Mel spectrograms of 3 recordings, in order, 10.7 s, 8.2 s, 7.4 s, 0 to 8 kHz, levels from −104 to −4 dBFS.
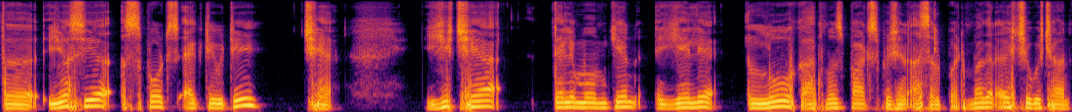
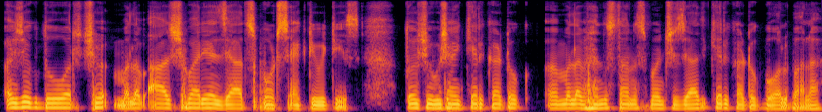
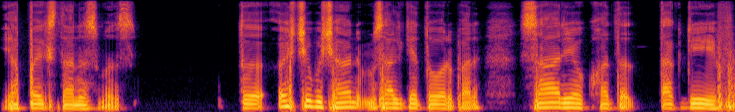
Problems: constant background noise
